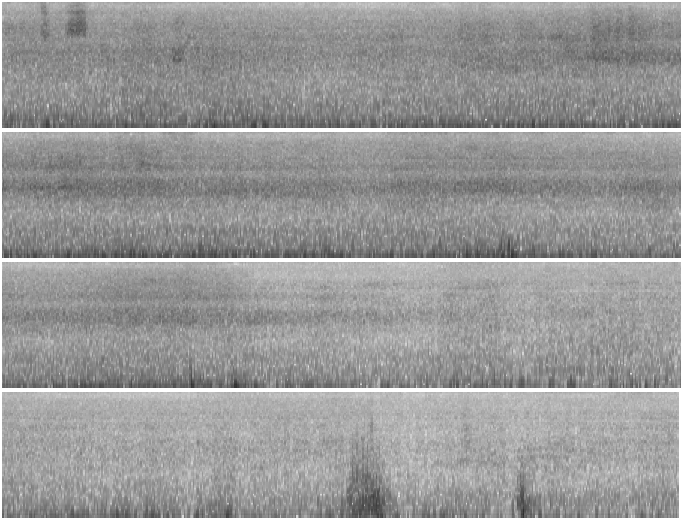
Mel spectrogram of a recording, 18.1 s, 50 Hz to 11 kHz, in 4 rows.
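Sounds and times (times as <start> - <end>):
distant jet aircraft drone: 0.0 - 18.0
wind rumbling on microphone: 0.0 - 18.0
hiss: 3.1 - 12.3.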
